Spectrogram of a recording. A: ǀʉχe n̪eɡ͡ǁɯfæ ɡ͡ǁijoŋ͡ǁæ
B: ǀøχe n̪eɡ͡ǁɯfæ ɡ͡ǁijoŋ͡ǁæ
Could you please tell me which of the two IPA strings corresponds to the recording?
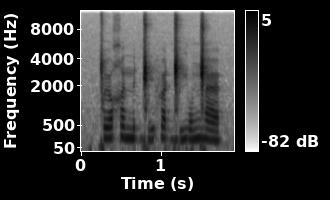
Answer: B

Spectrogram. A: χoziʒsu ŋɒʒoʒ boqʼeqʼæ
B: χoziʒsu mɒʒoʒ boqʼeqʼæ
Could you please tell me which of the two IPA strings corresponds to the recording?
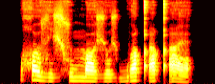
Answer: B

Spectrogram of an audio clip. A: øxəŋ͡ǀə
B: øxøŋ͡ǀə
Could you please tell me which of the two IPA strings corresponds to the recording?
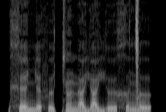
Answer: A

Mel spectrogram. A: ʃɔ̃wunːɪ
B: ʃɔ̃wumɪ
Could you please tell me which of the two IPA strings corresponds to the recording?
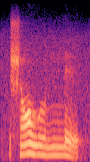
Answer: A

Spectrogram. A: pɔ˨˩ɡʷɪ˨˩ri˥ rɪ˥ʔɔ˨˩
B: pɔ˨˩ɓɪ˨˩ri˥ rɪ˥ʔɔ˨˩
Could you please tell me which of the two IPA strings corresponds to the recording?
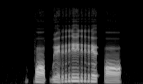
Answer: B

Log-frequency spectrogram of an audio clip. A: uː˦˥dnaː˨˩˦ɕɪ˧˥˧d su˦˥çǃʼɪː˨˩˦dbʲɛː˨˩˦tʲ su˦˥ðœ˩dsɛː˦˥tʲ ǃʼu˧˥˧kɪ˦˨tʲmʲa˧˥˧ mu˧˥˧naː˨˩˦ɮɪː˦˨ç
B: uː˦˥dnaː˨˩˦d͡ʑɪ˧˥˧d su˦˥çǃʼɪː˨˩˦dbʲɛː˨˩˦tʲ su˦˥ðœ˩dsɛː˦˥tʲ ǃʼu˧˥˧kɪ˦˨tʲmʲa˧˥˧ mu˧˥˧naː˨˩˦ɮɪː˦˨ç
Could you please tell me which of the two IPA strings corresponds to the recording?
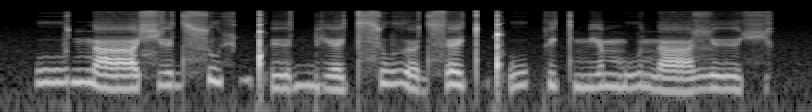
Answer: A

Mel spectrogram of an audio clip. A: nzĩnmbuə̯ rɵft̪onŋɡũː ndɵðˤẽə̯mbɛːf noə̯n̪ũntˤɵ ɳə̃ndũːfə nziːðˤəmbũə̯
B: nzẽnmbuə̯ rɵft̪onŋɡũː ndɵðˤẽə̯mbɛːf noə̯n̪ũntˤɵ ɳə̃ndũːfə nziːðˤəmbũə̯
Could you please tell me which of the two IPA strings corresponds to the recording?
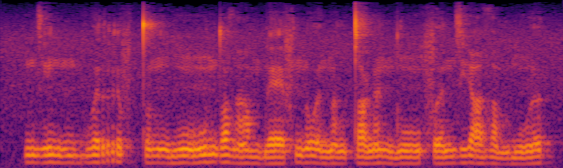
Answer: A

